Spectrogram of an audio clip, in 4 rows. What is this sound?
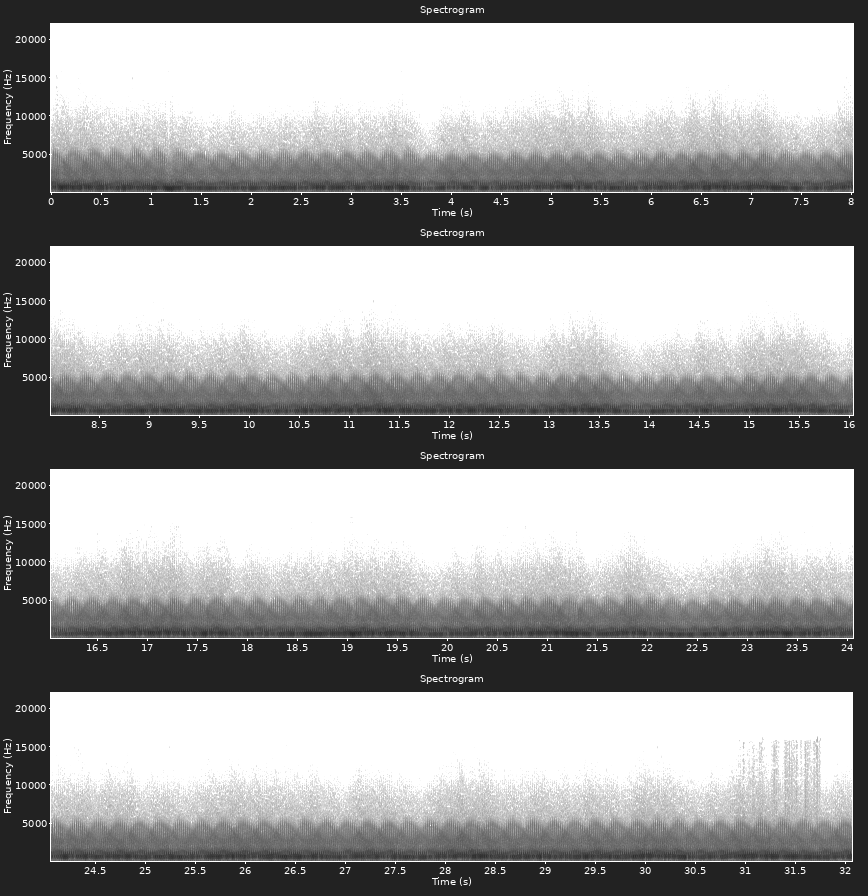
Energy drone [loop] 01 unstable
Created using an A-100 analogue modular synthesizer.
Recorded and edited in Cubase 6.5.
It's always nice to hear what projects you use these sounds for.
50s, 60s, ambience, city, classic, conduit, drone, electronic, energy, field, loop, machine, retro, sci-fi, science-fiction, scifi, shield, space, spaceship, synthetic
